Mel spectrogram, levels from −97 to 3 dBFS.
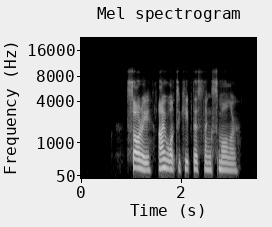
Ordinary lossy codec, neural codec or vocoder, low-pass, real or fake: Opus, 32 kbps; none; 7.2 kHz; real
